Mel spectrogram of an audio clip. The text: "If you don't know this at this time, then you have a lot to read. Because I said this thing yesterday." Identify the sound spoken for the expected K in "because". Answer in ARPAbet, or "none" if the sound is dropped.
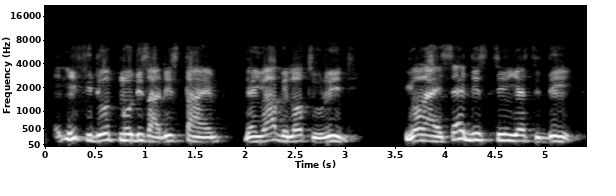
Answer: none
